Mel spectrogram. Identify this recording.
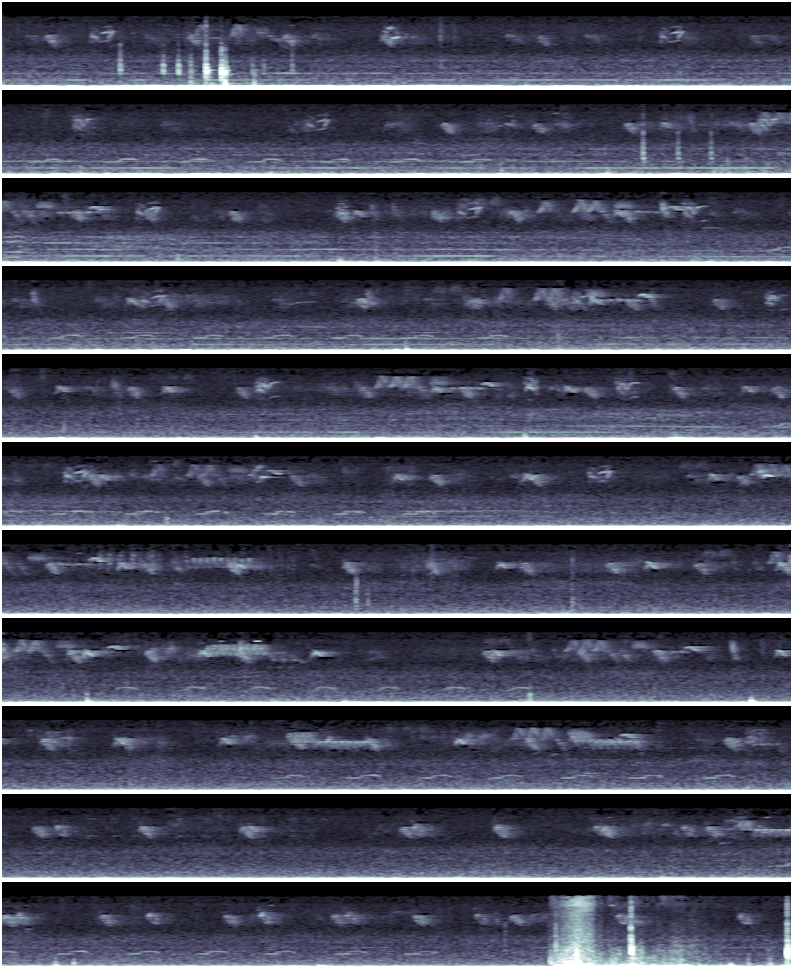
Campo pajaros sur de Chile
recorded in the south of chile.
